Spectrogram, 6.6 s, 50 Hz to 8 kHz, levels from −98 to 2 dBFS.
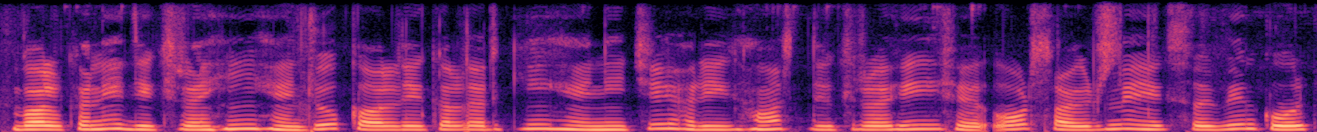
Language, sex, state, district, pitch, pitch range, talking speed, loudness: Hindi, female, Madhya Pradesh, Bhopal, 230 Hz, 220-255 Hz, 200 wpm, -18 LUFS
